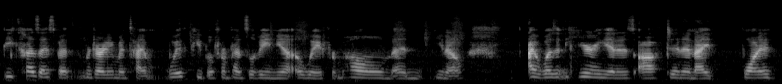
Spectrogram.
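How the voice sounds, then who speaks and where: A young woman with a Long Island accent speaks in a low-pitched but very bright, forceful voice. She talks informally and earnestly about her own experience, pausing often as she finds her words. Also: fairly even intonation, low-quality recording. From Long Island, New York, United States. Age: young adult. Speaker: college student. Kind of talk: reflective personal monologue.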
